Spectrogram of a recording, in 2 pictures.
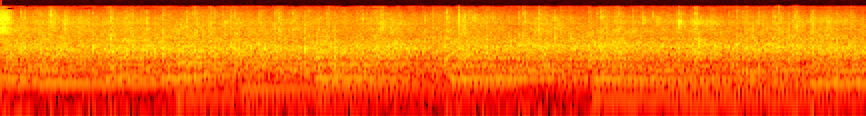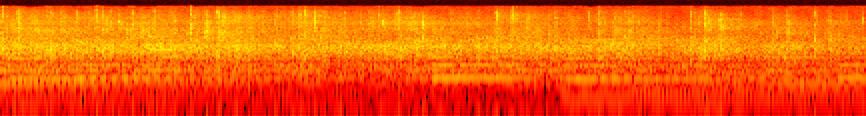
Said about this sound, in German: Hey, warum geben wir nicht jeder einzelne Person, die diese Entscheidung gerade getroffen hat, mega Applaus, herzlichen Glückwunsch.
